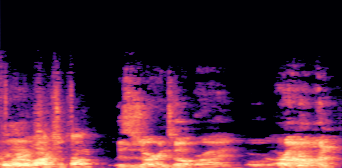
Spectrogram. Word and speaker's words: Ouachita: More like Lake Ouachita.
